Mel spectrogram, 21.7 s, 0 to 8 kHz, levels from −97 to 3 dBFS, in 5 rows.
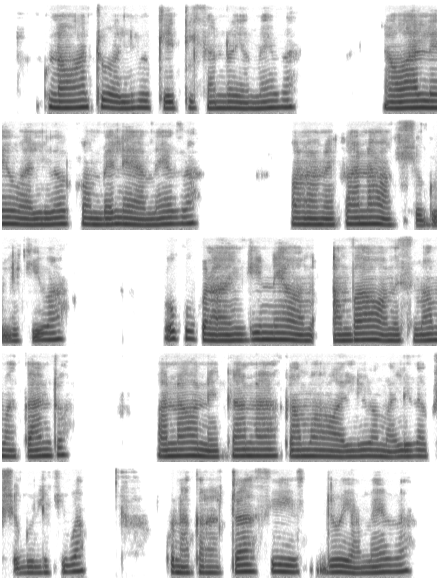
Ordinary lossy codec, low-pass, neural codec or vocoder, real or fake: Opus, 64 kbps; 7.2 kHz; codec, 16 kHz, 4.8 kbps, FACodec; fake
